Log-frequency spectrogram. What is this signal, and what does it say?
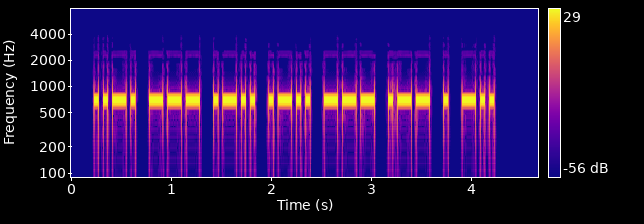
Morse code, heard as a keyed tone, about 27 wpm, 700 Hz. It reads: FOLLOWED
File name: 08-Chapter-08 26 WPM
